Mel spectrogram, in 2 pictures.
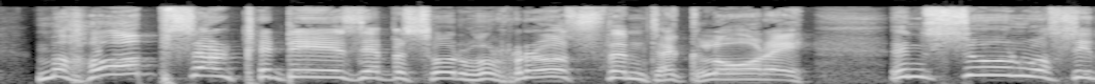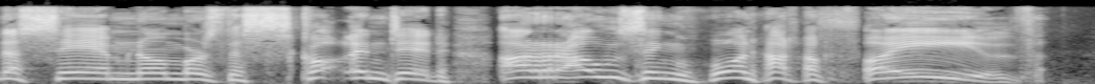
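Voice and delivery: mock Scottish accent, put-on voice. A host addresses the show's listeners in a put-on Scottish accent. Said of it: "your accent sounds like Richard Dawkins doing Fat Bastard".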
